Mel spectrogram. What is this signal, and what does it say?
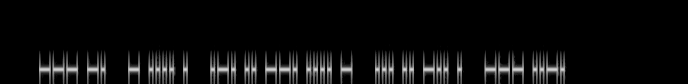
Morse code, heard as a keyed tone, about 34 wpm, 700 Hz. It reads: ON THE RIGHT SIDE OF
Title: Sets of 5 Words Encore 35wpm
